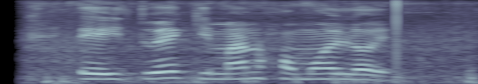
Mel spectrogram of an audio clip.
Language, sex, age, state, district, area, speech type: Assamese, male, 18-30, Assam, Nalbari, rural, read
